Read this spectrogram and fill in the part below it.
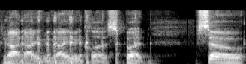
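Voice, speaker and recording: A man co-hosting a sports podcast in casual, jokey banter, rambling along and halting as he goes. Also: medium pitch, steady tone, a little mellow. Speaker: podcast co-host.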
